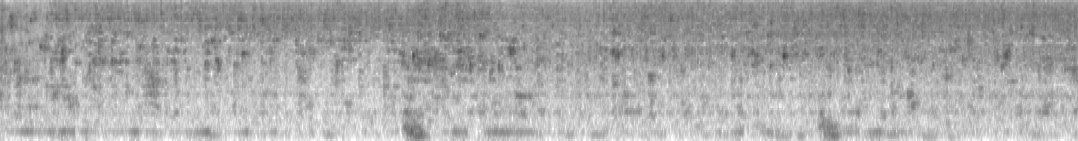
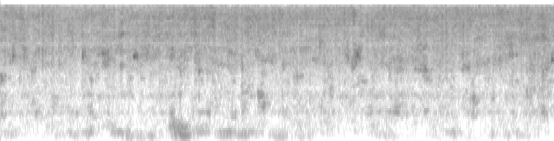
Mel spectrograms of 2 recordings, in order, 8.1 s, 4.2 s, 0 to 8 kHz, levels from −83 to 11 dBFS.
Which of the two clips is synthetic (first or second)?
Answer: second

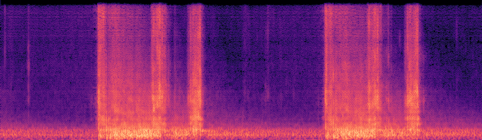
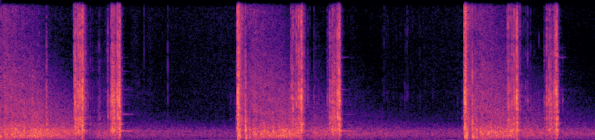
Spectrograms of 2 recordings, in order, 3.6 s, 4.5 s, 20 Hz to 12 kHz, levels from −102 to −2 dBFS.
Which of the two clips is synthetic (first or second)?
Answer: first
